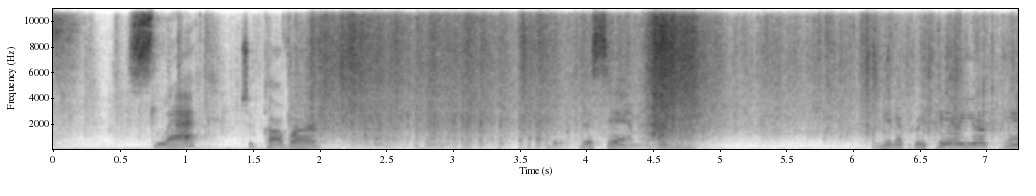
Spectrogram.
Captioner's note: foil crinkling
